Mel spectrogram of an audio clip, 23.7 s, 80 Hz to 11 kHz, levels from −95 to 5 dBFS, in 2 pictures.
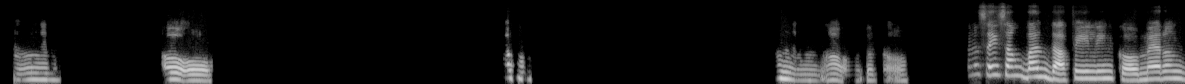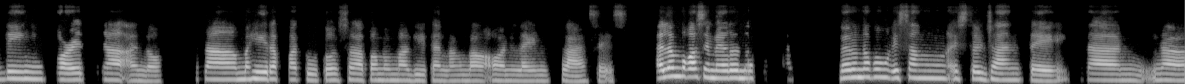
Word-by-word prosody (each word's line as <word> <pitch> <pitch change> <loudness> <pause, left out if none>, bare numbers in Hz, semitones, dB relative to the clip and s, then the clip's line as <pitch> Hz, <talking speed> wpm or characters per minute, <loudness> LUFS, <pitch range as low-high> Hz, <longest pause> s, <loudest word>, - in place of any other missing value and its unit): Oo. 205 0 -4 1.0
Oo. 185 -5 +4 3.0
Oo. 245 -3 -2 2.5
Mm, 185 -7 -1
oo 190 -2 -5
totoo. 185 -1 -9 0.5
Pero 355 +3 -13
sa 350 -1 +2
isang 335 -4 +1
banda, 275 -10 +6
feeling 245 +1 +1
ko 195 -1 +4
meron 235 +1 +3
ding 235 -1 0 0.2
part 210 0 +2 0.2
na 205 -2 0
ano, 170 -2 -5 0.4
na 215 -1 +3
mahirap 230 +1 +2
matuto 200 -2 -4
sa 200 +1 -2
pamamagitan 190 -2 -4
ng 180 +1 -7
mga 180 -1 -1
online 175 -1 -3 0.2
classes. 165 -1 -5 0.3
Alam 310 +3 +6
mo 295 - +6
kasi, 290 -1 +4
meron 255 -1 +4
na - - -1 0.9
meron 275 +2 +3
akong 285 -1 +1
isang 255 -2 -1
estudyante 205 -5 -2 0.2
na 195 -1 +1 0.4
na 200 0 0
210 Hz, 95 wpm, -24 LUFS, 190-245 Hz, 3.0 s, banda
